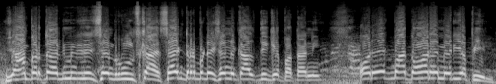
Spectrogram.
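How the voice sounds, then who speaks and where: Extremely high in pitch for a man, this male voice shows ordinary pitch variation and very even loudness. Crowd noise sits in the background. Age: 60s. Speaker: property owner, protester. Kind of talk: street interview, complaint.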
